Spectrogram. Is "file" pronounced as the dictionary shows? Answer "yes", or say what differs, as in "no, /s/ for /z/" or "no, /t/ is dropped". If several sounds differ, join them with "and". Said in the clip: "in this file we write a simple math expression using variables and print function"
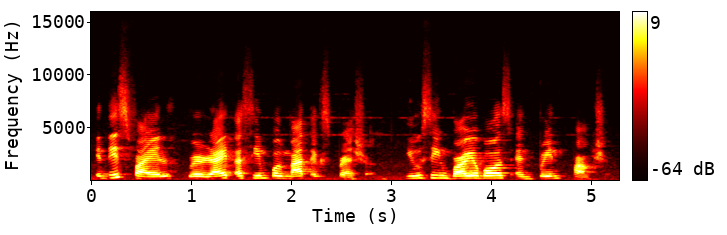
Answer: yes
